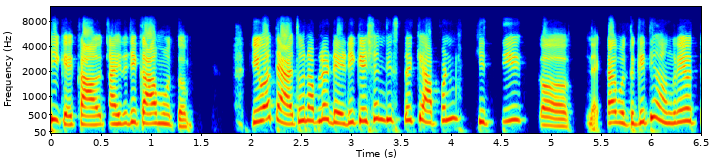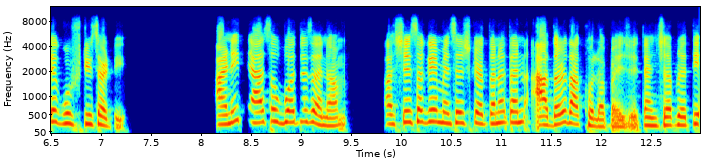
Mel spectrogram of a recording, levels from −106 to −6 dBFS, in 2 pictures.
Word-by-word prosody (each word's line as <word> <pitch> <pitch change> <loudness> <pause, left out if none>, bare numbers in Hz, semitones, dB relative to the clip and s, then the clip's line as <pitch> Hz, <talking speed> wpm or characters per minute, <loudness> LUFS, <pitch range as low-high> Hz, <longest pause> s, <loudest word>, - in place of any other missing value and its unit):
ठीक 370 -7 +2
आहे 245 - +3
का 230 -1 +4
काहीतरी 260 +4 +1
काम 270 0 +3
होतं. 215 -7 -2 0.7
किंवा 335 +4 +5
त्यातून 330 0 +2
आपलं 345 +3 +2
डेडिकेशन 305 +7 +1
दिसतं, 370 -1 -1
की - - +2
आपण 350 +6 +1 0.2
किती 320 +4 -1 0.2
अ, 225 - +2
नाही, 195 -4 -2
काय 280 - +3
बोलतो 275 -2 -1
किती 305 +9 +2
हंग्री 305 -7 0
आहोत 335 +1 +2
त्या 315 - +2
गोष्टीसाठी 255 -5 -1 1.0
आणि 270 +6 +1
त्यासोबतच 305 -1 0
आहे 255 -6 +2
ना 205 -1 0 0.5
असे 290 +5 0
सगळे 320 +1 +2
मेसेज 285 -1 0
करताना 265 0 0
त्यांना 295 +1 +1 0.2
आदर 235 +4 +2
दाखवला 230 -8 +1
पाहिजे. 90 -1 -1
त्यांच्याप्रती 220 +3 0
280 Hz, 165 wpm, -24 LUFS, 245-315 Hz, 1.0 s, किंवा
